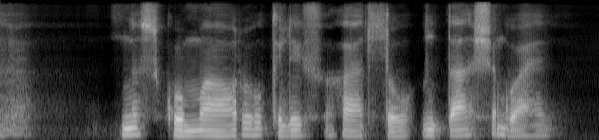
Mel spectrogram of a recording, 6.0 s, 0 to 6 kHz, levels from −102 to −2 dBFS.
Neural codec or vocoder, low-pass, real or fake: codec, 16 kHz, about 1 kbps, DyCAST, with the encoder's durations; 5.4 kHz; fake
